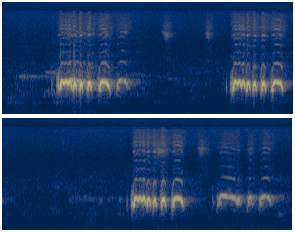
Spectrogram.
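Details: Zebra dove song: four quick rolling coo phrases, each a bubbling string of soft notes, spaced roughly two seconds apart, the last one fainter, with no other sounds.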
